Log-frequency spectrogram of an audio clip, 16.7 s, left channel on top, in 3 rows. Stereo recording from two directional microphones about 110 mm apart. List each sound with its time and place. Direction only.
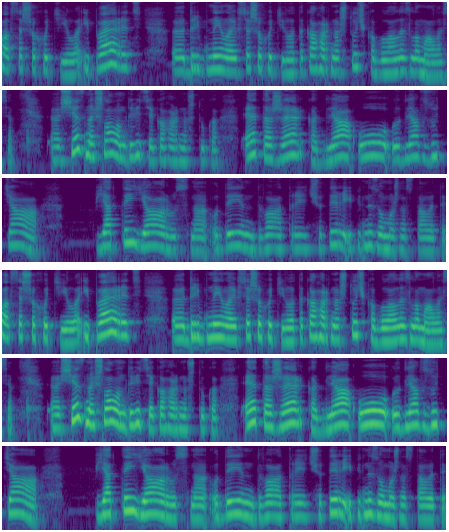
0.0 s speech: 35° right (ahead or behind)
